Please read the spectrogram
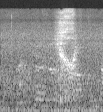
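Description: A person's faint, short breathy sound, like a whisper, a little over a second in, against a quiet room.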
